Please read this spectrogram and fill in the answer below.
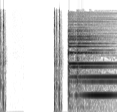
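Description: Sound effects for an animated subscribe button: a short click, two quick clicks about a second in, then a struck notification-bell ding that rings on, fading slowly.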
